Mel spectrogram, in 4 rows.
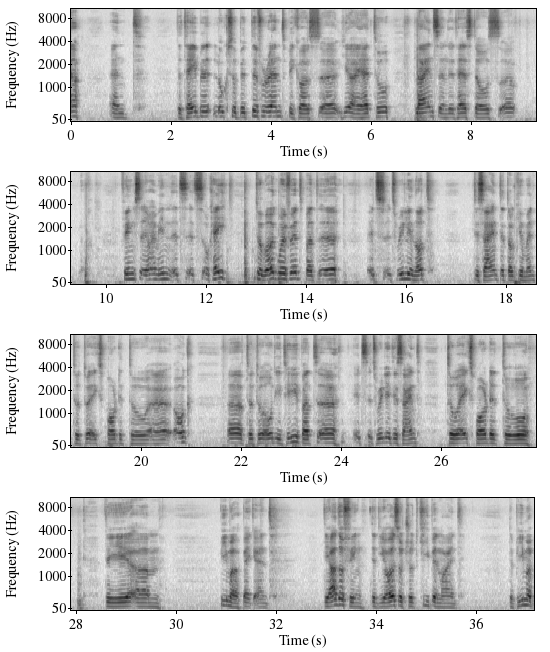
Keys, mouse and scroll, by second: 0.0-0.4 scroll down 2, 4.2 scroll down 2, 10.3 scroll up 2, 11.2 scroll up 2, 11.8 scroll up 2, 24.1 click.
